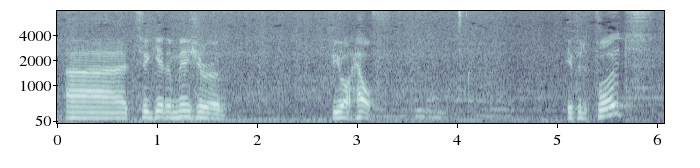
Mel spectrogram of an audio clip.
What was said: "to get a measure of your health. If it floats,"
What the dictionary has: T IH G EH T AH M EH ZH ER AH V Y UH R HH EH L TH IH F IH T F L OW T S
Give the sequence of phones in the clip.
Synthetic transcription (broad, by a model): T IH G EH T AH M EH ZH ER AH V Y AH R HH EH L TH IH F IH T F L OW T S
